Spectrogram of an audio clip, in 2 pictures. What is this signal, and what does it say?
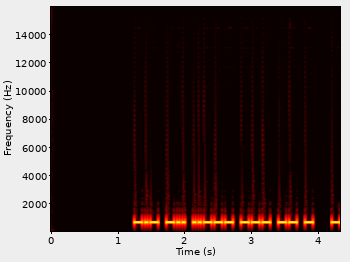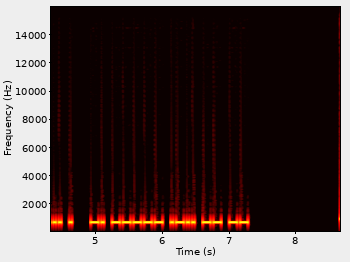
Morse code, heard as a keyed tone, about 32 wpm, 700 Hz. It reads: KD2OMT DE N0LMM
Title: USA Callsign DE Callsign 30wpm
